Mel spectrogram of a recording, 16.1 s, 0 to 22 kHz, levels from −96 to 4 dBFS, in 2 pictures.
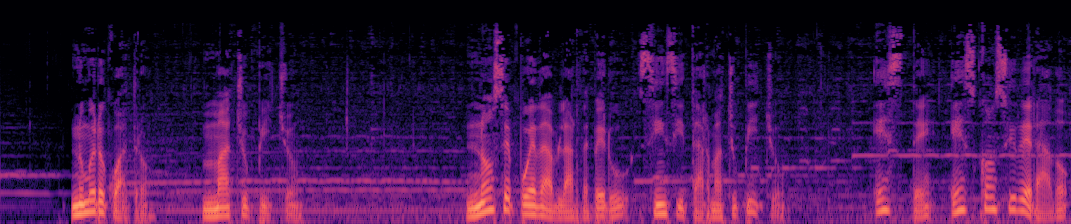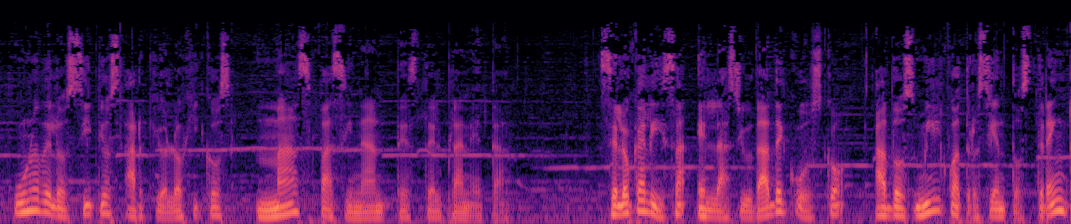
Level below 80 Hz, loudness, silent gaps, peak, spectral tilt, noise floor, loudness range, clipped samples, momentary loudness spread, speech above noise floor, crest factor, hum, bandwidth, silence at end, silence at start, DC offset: -46 dBFS; -29 LUFS; none; -8 dBFS; -6 dB/octave; -52 dBFS; 4 LU; under 0.1%; 18 LU; 24 dB; 20 dB; none; 15 kHz; 0 s; 0 s; under 0.1%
